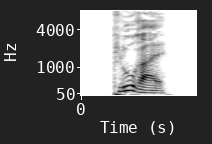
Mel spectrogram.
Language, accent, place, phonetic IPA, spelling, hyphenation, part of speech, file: German, Germany, Berlin, [ˈpluːʁaːl], Plural, Plu‧ral, noun, De-Plural.ogg
- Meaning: plural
